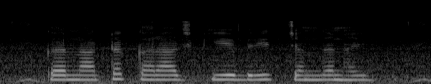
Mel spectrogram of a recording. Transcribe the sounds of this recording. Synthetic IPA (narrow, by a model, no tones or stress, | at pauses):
kəɾnaːʈəkːaɾaːd͡ʒkiebɾid͡ʒt͡ʃə̃nd̪ənɦɛj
